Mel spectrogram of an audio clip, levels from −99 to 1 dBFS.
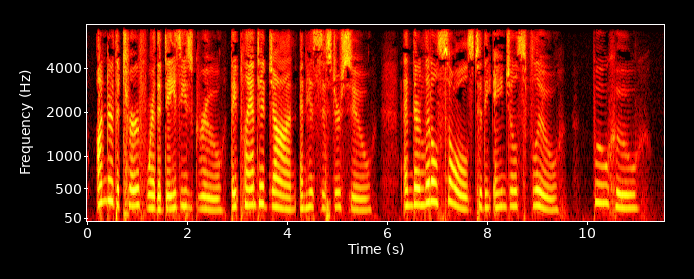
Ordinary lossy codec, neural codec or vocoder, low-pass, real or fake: AAC, 48 kbps; none; 7.2 kHz; real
